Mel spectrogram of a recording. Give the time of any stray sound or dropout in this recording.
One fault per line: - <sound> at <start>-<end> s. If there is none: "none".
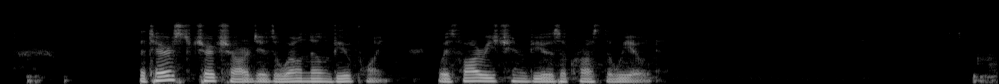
none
